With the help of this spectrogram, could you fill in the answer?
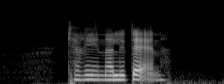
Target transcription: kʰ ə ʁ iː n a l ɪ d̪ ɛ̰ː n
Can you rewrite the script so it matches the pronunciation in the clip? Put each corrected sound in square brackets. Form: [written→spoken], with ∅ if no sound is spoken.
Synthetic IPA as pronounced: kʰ [ə→a] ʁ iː n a l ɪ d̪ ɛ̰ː n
